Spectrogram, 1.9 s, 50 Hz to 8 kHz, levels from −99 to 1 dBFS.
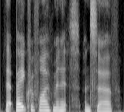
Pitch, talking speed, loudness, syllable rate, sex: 195 Hz, 225 wpm, -20 LUFS, 6.3 syllables/s, female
